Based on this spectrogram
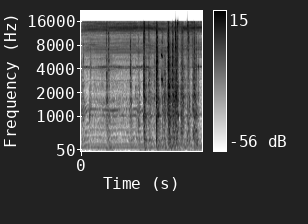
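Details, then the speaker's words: Philips SV2000 VCR with the older F9 mechanism: irregular light clicks and whirring as it loads and then chews the tape; turned out to be the common faulty mode switch. "I'm pretty sure it's going to eat this tape but this tape's been eating before so we'll sacrifice it"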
